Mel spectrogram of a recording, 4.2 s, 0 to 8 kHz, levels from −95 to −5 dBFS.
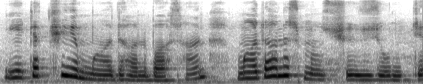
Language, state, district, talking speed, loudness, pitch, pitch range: Kashmiri, Punjab, Kapurthala, 140 wpm, -16 LUFS, 185 Hz, 160-265 Hz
